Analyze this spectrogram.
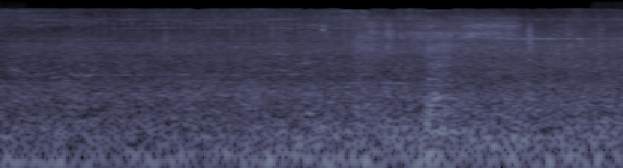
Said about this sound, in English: We left Callum and Robert straining their necks, open-mouthed, mute with astonishment, as the bus doors hiss shut behind them. The bus pulls away.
